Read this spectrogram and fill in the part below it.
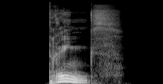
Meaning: plural of Drink
- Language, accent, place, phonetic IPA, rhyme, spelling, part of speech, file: German, Germany, Berlin, [dʁɪŋks], -ɪŋks, Drinks, noun, De-Drinks.ogg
